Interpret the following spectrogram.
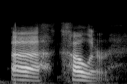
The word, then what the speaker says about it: color: would use it its color because it's in if you know anything about phonetics and that this you right here is actually a schwa so it's an uh sound oh look color color color and that we don't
